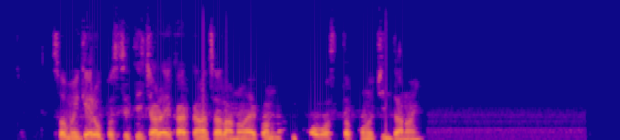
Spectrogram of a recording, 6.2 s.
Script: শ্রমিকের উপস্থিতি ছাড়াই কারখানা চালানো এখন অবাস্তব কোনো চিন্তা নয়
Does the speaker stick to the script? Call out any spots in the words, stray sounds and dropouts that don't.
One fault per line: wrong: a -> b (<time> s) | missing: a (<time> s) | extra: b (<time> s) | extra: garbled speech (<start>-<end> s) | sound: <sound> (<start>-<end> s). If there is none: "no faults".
no faults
